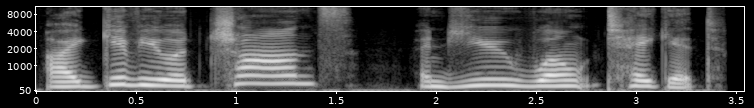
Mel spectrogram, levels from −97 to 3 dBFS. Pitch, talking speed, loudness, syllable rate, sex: 230 Hz, 170 wpm, -16 LUFS, 3.6 syllables/s, female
